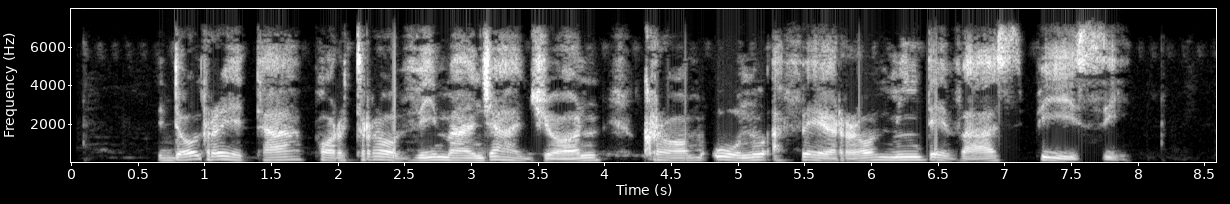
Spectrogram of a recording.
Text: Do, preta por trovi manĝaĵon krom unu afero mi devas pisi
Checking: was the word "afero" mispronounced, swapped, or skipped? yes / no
no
